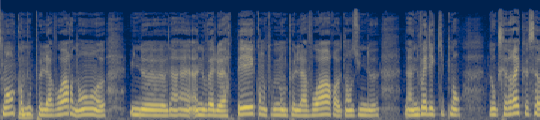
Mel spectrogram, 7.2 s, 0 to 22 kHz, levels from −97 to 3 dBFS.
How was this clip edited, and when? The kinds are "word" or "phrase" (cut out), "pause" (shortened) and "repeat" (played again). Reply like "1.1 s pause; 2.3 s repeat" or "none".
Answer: none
